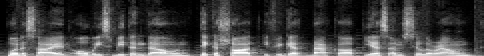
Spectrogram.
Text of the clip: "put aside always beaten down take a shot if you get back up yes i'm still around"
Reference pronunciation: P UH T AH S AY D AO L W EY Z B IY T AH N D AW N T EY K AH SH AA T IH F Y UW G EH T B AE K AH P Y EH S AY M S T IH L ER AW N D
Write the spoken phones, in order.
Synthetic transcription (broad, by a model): P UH T AH S AY D AO L W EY S B IY T AH N D AW N T EY K AH SH AA T IH F Y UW G EH T B AE K AH P Y EH S AY M S T IH L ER AW N D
